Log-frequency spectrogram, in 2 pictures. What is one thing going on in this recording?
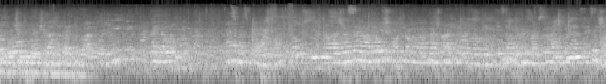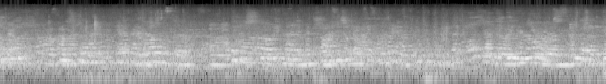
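A woman speaks with animation into a microphone close by.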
